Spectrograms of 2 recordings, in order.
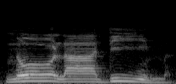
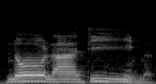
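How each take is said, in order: No difference in how they are said.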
